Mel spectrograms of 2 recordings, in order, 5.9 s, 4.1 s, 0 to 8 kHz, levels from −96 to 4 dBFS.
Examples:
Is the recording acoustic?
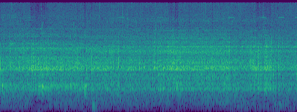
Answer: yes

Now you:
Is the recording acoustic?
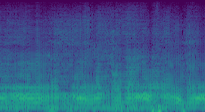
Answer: no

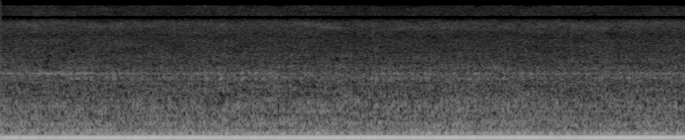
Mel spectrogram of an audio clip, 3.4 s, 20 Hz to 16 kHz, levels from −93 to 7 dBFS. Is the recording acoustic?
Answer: no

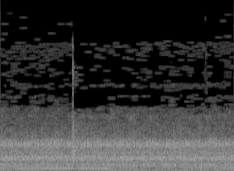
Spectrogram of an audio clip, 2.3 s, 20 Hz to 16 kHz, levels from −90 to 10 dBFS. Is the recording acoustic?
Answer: yes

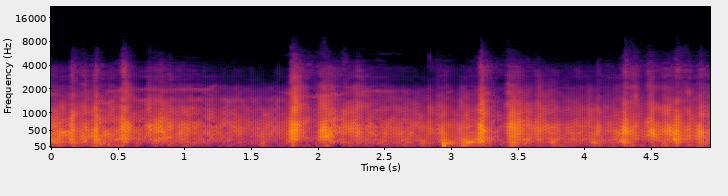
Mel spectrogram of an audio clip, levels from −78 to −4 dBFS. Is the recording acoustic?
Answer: no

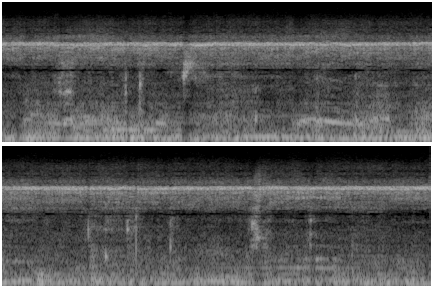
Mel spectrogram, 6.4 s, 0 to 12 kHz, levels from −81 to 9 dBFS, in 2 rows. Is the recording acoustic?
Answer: no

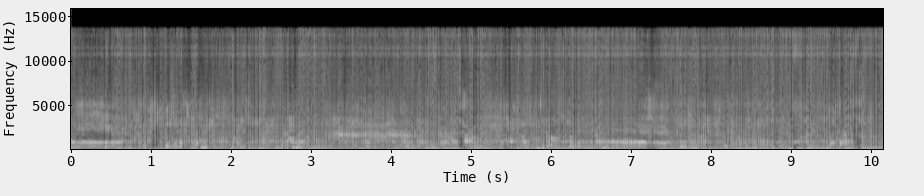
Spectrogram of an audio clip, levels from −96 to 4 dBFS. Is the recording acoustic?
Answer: no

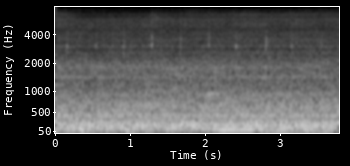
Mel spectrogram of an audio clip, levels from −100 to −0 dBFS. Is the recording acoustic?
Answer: no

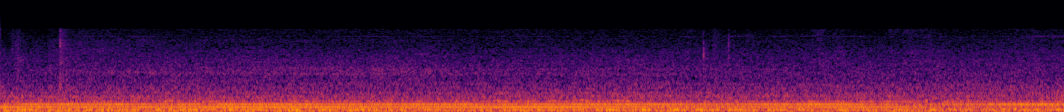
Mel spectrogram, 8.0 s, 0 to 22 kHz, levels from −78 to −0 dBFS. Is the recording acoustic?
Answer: yes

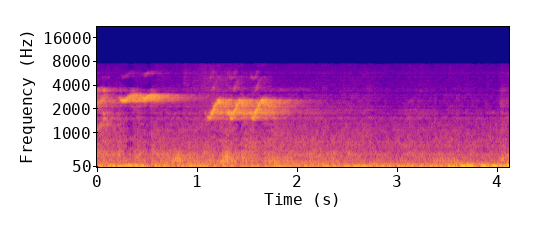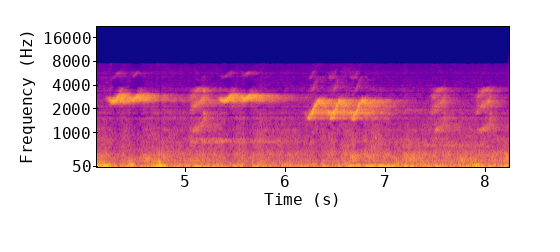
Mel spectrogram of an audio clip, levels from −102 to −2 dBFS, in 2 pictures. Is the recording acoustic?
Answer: no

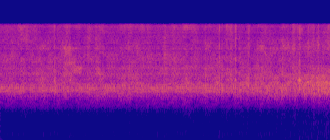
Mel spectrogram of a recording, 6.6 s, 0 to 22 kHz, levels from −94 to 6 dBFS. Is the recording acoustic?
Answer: no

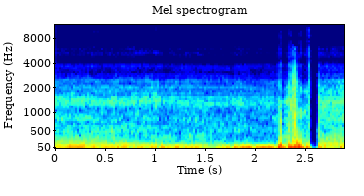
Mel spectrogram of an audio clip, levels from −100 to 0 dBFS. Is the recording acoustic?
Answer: no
